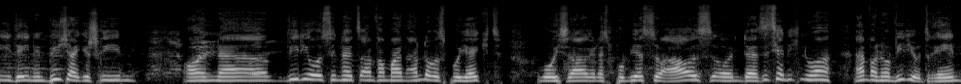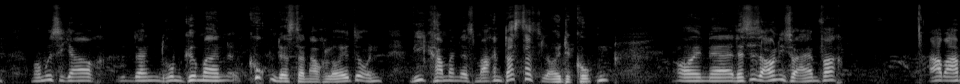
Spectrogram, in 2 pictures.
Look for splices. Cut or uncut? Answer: uncut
